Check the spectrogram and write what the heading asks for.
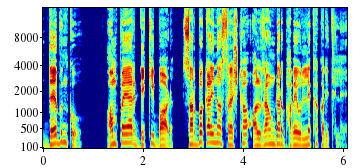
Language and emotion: Odia, neutral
